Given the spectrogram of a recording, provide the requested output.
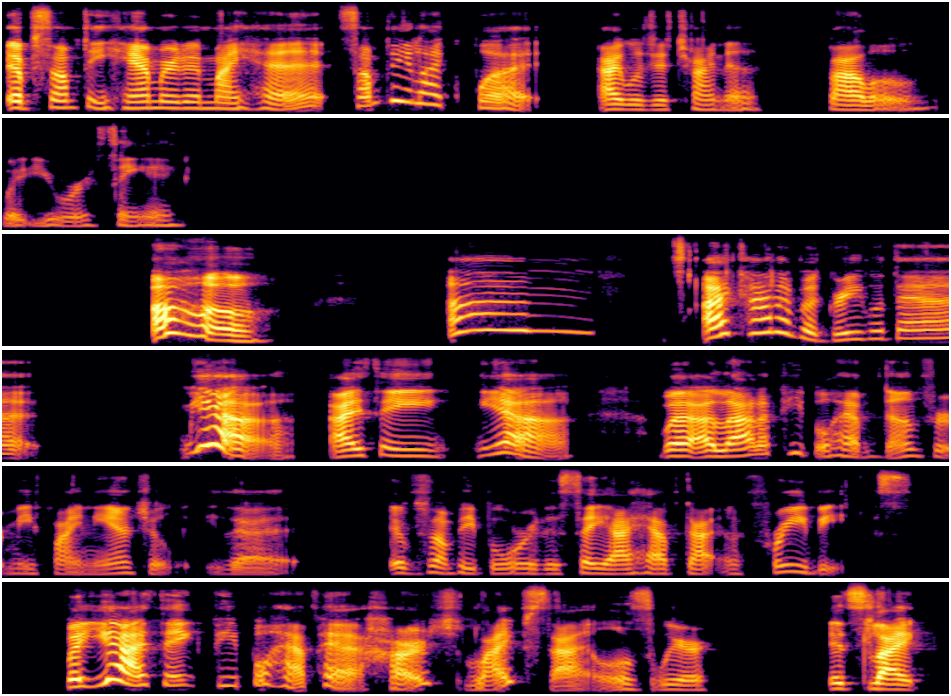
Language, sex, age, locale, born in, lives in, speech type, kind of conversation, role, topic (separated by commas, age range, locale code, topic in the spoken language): English, female, 55-59, en-US, United States, United States, conversation, unstructured, none, Have you ever felt happier after resolving a conflict?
